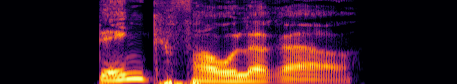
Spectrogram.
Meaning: inflection of denkfaul: 1. strong/mixed nominative masculine singular comparative degree 2. strong genitive/dative feminine singular comparative degree 3. strong genitive plural comparative degree
- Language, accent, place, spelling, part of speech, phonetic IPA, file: German, Germany, Berlin, denkfaulerer, adjective, [ˈdɛŋkˌfaʊ̯ləʁɐ], De-denkfaulerer.ogg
